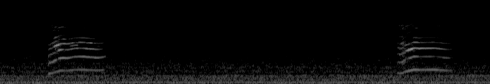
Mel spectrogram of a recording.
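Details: Black cat giving two bright, short meows about three and a half seconds apart, each rising sharply then levelling off, over a quiet low background hum.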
